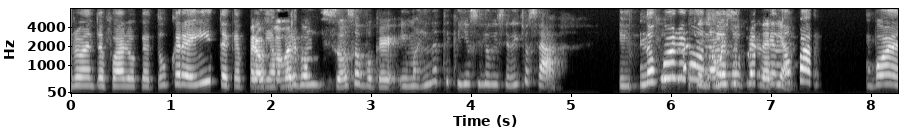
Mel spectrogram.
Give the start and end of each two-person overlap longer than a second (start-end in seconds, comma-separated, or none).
5.7-7.2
